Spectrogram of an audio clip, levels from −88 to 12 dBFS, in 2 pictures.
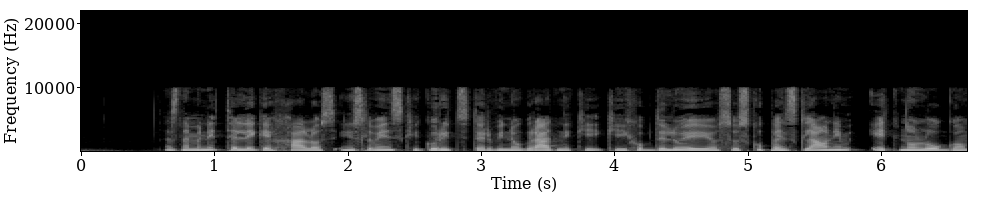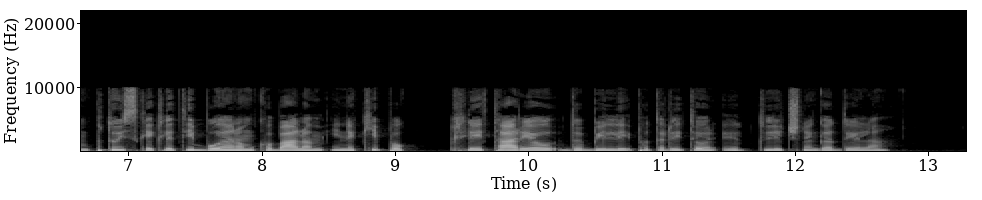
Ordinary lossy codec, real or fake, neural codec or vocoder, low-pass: MP3, 64 kbps; real; none; 9.9 kHz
